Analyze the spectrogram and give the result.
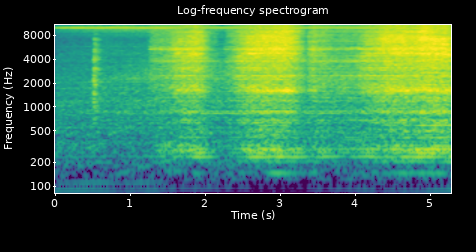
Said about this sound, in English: But this Milk Pear is turning really nicely.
